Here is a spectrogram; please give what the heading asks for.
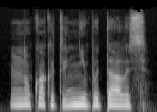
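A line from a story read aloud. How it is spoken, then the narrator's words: Sighing. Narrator (Russian): Полина вздохнула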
